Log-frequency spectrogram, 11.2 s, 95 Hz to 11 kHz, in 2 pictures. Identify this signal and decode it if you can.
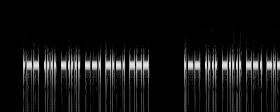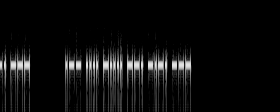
Morse code, heard as a keyed tone, about 36 wpm, 700 Hz. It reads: WH6GCO WH6GCO WH6GCO
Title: USA Call Signs - 6 Characters - Repeated 3x - 35wpm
